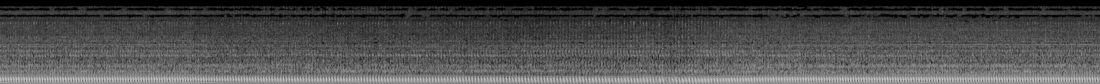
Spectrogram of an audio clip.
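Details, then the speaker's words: Barn-fresh 1951 Briggs & Stratton 6B-SF single-cylinder, rated 3600 rpm, running with air cleaner on: steady busy drone with a brief dip then recovery; no tachometer, owner thinks it runs a little fast. "took her a little while to wake up but when she did she's running pretty good well i don't have a tachometer to check the rpms but it sounds to me like it's running a little fast"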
